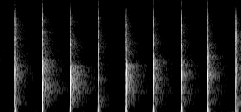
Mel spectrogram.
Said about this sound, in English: I'm just going to assume it's true and applaud it.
